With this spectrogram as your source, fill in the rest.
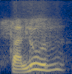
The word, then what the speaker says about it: salud: España, se dice Madrid, porque la D final de una palabra se pronuncia como Z, en muchos casos. Madrid. Salud sería salud. O perfecto, que es una C al final de sílaba, se pronunciaría perfecto.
